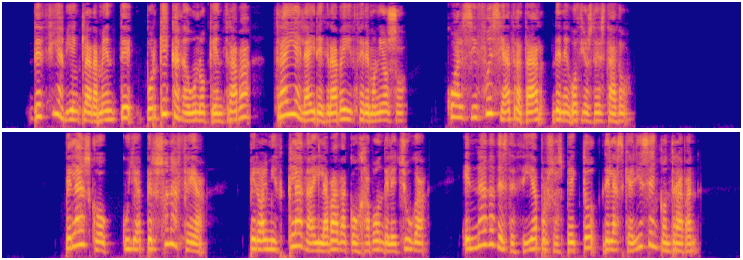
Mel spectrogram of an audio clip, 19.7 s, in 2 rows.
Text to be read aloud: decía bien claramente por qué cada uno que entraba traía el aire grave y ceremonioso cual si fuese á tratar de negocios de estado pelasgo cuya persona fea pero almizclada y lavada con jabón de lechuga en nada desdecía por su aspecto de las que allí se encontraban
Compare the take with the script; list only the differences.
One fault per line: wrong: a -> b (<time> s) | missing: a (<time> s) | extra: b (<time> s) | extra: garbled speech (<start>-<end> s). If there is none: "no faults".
no faults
